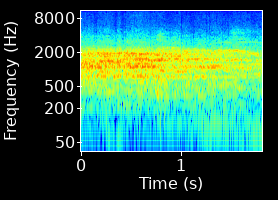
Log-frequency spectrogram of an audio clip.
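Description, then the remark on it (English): A stadium crowd at a football game cheers as the USC football team comes out on the field, a steady, loud roar of many voices blending into one continuous wash of noise, holding level throughout without pauses. “And just listen to that crowd.”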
